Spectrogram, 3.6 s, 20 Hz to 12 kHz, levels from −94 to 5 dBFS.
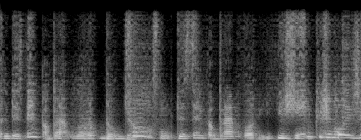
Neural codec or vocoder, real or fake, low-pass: codec, 44.1 kHz, 0.9 kbps, DAC; fake; 10.8 kHz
